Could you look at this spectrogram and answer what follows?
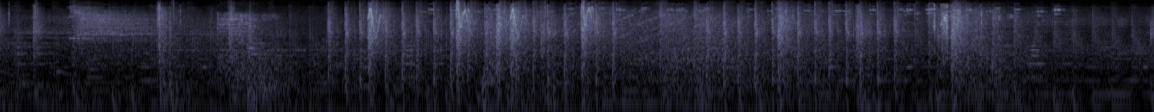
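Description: Rapid video-game gunfire from Enter the Gungeon, using a giant weapon, rattles in dense bursts of sharp shots and crashes, loud and nearly continuous with brief lulls.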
